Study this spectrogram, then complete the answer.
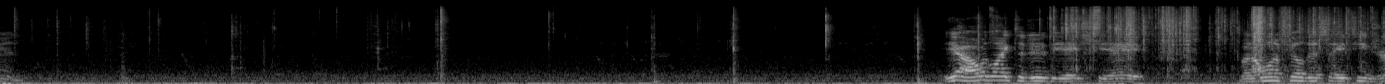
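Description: A foil card wrapper crinkles and rips as it is torn open.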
